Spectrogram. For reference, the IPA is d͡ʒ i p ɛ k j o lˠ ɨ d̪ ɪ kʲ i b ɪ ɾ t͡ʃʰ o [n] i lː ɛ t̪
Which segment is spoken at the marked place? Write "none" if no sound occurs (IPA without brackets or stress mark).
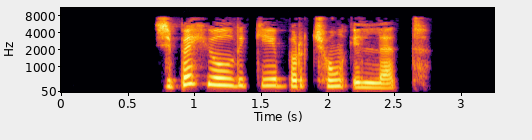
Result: ŋ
